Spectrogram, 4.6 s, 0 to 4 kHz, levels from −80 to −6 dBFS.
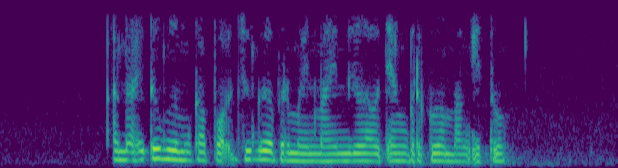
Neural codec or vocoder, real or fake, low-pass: none; real; 3.6 kHz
